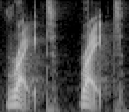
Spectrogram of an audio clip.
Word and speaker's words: write: Of course, write is the is pronounced the same as right, the opposite of wrong, but in this case, it's right. The W is silent, so phonetically, it would just look like this, right, right.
